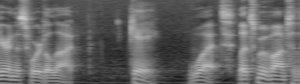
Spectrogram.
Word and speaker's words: que: It's going to be pronounced like a K in English, and it's always going to be followed by a silent U. Here's an example. Que.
